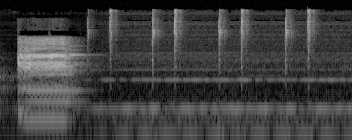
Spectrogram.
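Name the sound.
buzzer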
